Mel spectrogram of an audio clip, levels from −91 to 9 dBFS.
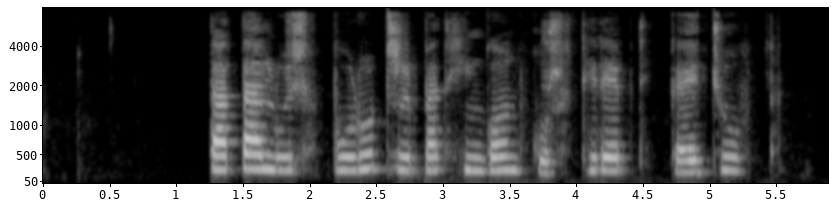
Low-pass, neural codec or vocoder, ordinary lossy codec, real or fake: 7.2 kHz; none; AAC, 32 kbps; real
